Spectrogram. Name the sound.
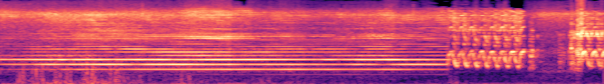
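ambulance siren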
